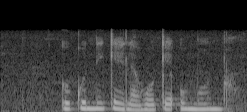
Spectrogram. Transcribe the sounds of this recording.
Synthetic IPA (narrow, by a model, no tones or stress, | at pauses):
uk̬unik̬ɛlawɔk̬ʼɛʔumuːntʼu̥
